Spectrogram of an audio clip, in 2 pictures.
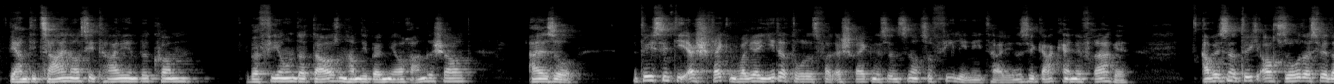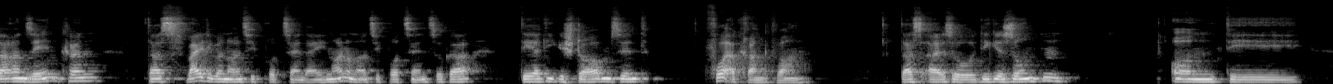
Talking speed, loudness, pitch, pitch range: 160 wpm, -17 LUFS, 130 Hz, 120-140 Hz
